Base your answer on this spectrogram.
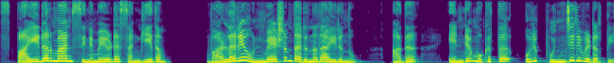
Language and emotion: Malayalam, happy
